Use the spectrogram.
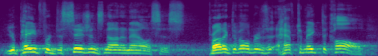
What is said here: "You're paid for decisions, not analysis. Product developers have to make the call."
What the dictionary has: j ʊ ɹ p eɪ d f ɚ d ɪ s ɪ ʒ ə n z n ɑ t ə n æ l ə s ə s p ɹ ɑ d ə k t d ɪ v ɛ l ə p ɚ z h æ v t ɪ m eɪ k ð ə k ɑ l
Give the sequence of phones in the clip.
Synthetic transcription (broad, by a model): j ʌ ɹ p eɪ d f ɚ d ɪ s ɪ ʒ ə n z n ɑ t ə n æ l ə s ə s p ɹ ɑ d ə k d ɪ v ɛ l ə p ɚ z h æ f t ɪ m eɪ k ð ə k ɑ l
